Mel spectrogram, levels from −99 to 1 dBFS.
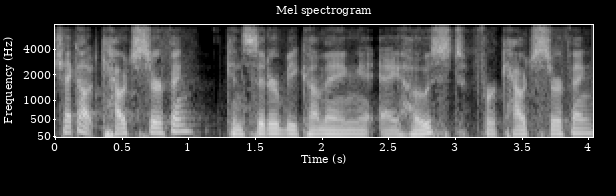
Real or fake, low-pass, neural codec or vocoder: fake; 7.2 kHz; vocoder, 44.1 kHz, 80 mel bands, Vocos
